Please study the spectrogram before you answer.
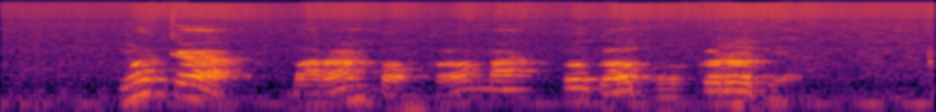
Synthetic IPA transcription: ŋʷe˦ka˦˨a˨ | ɡ͡ba˨ɾa˨m̩˦bɔ˨ŋ̩˨kɔ˨˦ɔ˦ma˦o˦ɡɔ˨ɔ˦bʊ˨o˨ko˦ɾo˦bja̰˨

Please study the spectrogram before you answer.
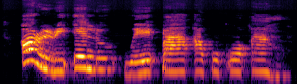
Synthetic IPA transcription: ɔ˦ɾɪ˨ɾi˨ʔe˦lu˦we˨e˦k͡pa˦ʔa˦kʷʊ˦kʷɔ˦ʔa˦ɦʊ˨

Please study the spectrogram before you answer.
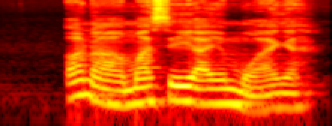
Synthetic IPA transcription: ɔ˦na˨a˨ma˦sɪ˦ja˦ɣɪ˦m̩˦mʊ̰˨a˦ɲa˦

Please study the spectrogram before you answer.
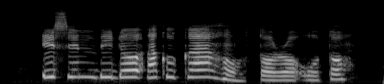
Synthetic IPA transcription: i˦si˦m̩˦bi˦do˦a˦kʊ˦ka˦a˦ɦʊ˨tɔ˨ɾɔ˨ʔʊ˨tɔ˦

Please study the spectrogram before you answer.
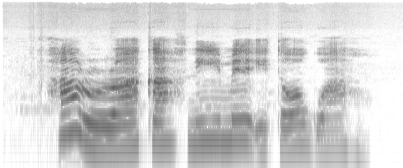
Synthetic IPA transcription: ha˦ɾʊ˨ɾo˨a˦ka˦ni˦me˦i˨tɔ˦ɔ˦ɡʷʊ˨a˦ɦʊ˨

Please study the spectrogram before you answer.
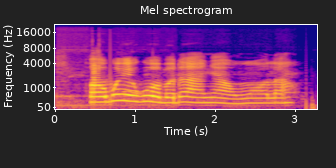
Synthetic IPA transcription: ɔ˨ɡ͡bo˦e˦ɡʷo˦o˨bo˨da˦a˦ɲa˦a˨ŋʷ˦ɔ˦la˦

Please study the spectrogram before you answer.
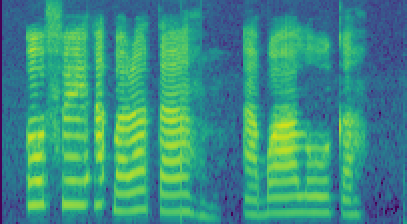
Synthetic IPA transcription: o˦fe˦a˦k͡pa˨ɾa˦ta˨a˦ɦʊ˨ | a˨ɡ͡ba˦a˦lʊ˦ka˦

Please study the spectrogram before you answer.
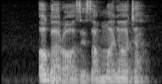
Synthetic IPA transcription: ɔ˦ɡa˨ɾɔ˨zɪ˨za˨m̩˦ma˦ɲ˦ɔ˦t͡ʃa˦

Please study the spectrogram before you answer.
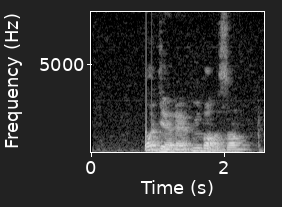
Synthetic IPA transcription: o˦d͡ʒe˨ɾe˨m̩˦bɔ˦˨ɔ˨zɔ˦

